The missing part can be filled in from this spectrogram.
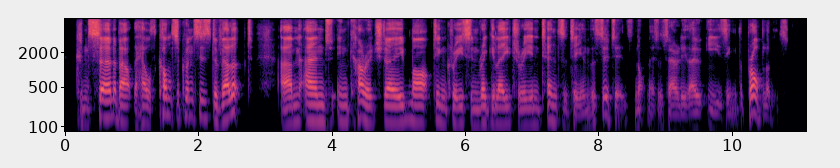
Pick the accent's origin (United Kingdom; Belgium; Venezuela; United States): United Kingdom; Edgware, London; born there; I was born in Edgware, north of the A41, which was domesticated as the Watford Way, but was the A41, and the journey to school involved crossing this en route to Edgware tube station.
